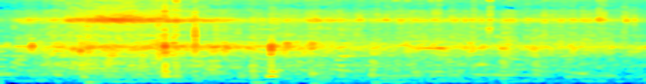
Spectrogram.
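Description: Swimming-pool water lapping and splashing close to the camera, a steady wash of small splashes, a little louder in the first couple of seconds.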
